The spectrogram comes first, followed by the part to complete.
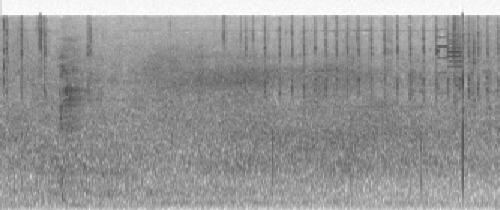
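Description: Steady outdoor road noise, traffic and wind hiss, picked up by a GoPro microphone lying on the asphalt after a drop. There is a small knock about half a second in and a sharp click near the end.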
